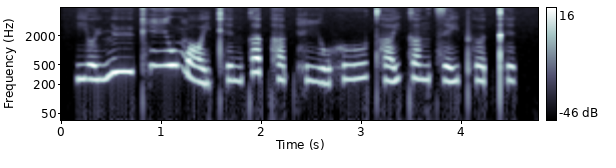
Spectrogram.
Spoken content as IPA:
j ɵ˨ ɥ n̪ yː˥ kʰ iː˥ w m ɔː˨˩ j kʰ ɪ˨ ŋ k ɐ˥ t̚ h ɐ˨ k̚ h iː˨˩ w h uː˨˧ t̪ʰ ɐ˨˥ j k ɐ˧ ŋ t͡s e˨˧ j pʰ ɵ˧ t̚ kʰ ɪ˧ k̚

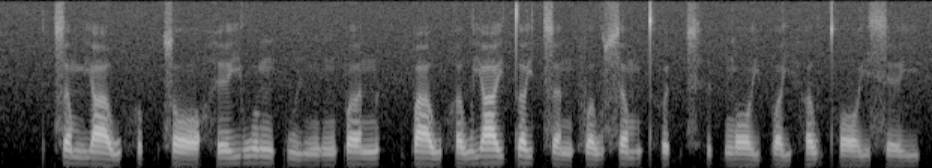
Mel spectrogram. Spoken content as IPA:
t͡s ɐ˨ m j aː˨˩ w h ʊ˨˥ k̚ s ɔː˨˩ h e˨˧ j w ʊ˧ ŋ kʷ iː˨˩ ŋ ʊ˨˥ ŋ p ɐ˥ n | p aː˨ w h ɐ˨˥ w j aː˥ j t̪ ɐ˥ j t͡s ɐ˧ n f ɐ˧ w s ɐ˥ m t̪ʰ ɵ˧ t̚ t͡sʰ ɪ˨˥ k̚ m ɔː˧ j p ɐ˧ j h ɐ˥ w t̪ʰ ɔː˨˧ j s e˥ j

